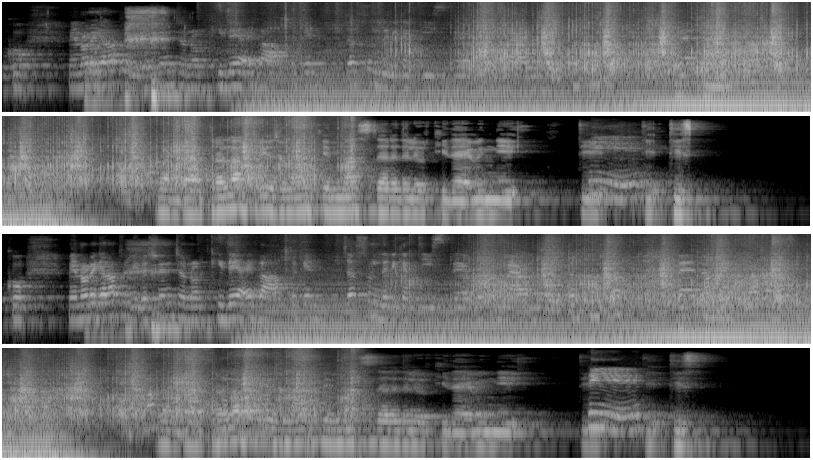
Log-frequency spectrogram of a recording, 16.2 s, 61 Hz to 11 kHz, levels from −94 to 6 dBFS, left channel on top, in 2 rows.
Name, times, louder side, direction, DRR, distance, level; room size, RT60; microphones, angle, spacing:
voice 1, 0.0-8.7 9.3-11.3 13.9-14.5, right 4 dB, 80° right, 0.8 m, -38 dB
voice 2, 0.8-1.7 6.7-7.3 9.7-13.3 13.9-14.1 14.5-15.0, left 6 dB, 85° left, 0.4 m, -32 dB
sound 1, 2.2-2.4 2.7-3.0 3.3-4.2 4.5-11.6, left 4 dB, 25° left, 0.4 m, -28 dB
sound 2, 2.3-8.6, equal, 50° right, 0.9 m, -29 dB
6.7 x 3.9 x 5.1 m
head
